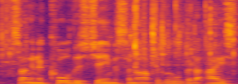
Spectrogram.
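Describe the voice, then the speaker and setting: A man is speaking with audible room echo. Noticeable background noise is present too. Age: 60s. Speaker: vlogger. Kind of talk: casual vlog monologue. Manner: relaxed, conversational.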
